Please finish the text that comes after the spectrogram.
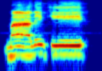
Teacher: Apabila huruf tersebut ditambah pada huruf kaf, ditambah ya menjadi mad, menjadi maliki, menjadi panjang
